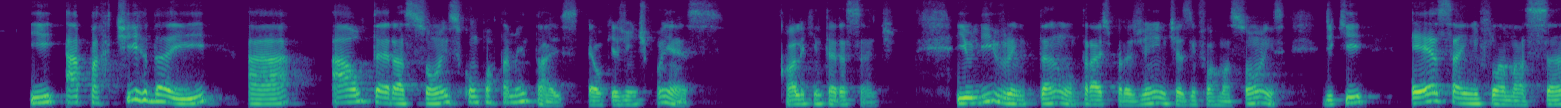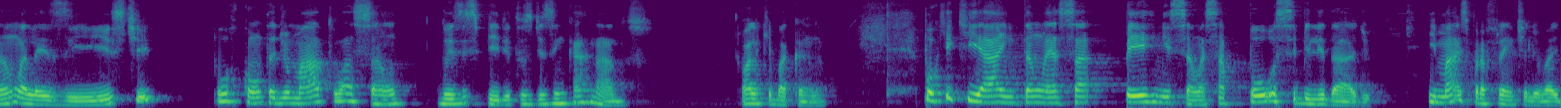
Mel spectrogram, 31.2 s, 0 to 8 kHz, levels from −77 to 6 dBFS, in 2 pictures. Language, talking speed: Portuguese, 110 wpm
